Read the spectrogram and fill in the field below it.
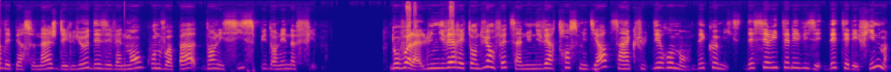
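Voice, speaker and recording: A woman's voice: fairly high pitch, fairly bright tone, no room sound, lo-fi sound. A woman giving a conference talk from slides, explaining step by step with fillers and self-corrections. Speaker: conference speaker. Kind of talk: live lecture with slides.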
